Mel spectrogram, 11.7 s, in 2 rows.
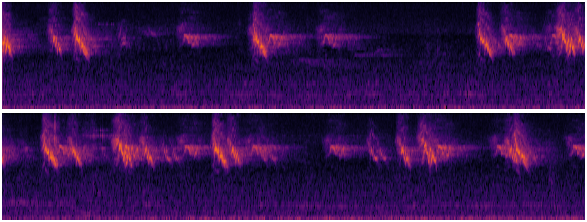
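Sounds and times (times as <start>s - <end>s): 
bird chirps: 0.0s - 11.6s.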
